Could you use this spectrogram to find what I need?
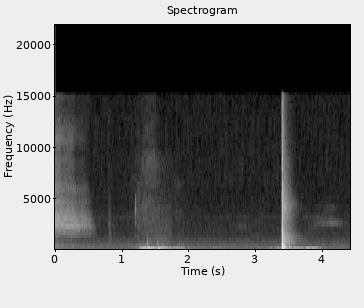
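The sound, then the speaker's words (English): A hand slaps a microphone: a soft muffled thump first, then a sharp, loud smack about two seconds later, each ringing with a low boomy rumble. Nobody speaks. “Yeah, I like fucking just bitch slap my mic when I do that.”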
